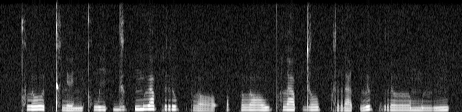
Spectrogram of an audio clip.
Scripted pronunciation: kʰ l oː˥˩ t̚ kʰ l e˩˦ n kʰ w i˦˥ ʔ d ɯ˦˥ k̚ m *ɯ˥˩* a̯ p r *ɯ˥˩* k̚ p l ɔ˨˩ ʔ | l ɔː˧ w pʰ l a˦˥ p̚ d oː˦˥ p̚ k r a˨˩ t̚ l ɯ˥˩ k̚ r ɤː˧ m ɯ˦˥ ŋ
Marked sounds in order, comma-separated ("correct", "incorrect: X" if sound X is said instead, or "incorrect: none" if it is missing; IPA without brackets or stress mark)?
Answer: correct, incorrect: u˥˩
